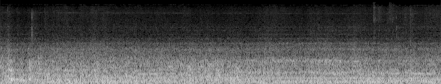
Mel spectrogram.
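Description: A Nishitetsu 8000 series electric train hums and rumbles steadily at a station, a continuous low mechanical drone with faint rattling; no one speaks.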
